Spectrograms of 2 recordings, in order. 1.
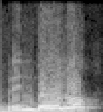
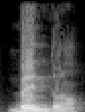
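النبر على المقطع الثاني. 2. النبر على المقطع الأول. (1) "ما اقولش بريندونو" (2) "بقول بريندونو"

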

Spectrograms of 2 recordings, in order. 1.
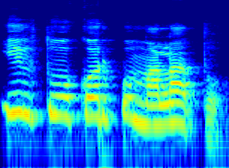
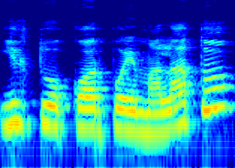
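এটা সাধারণ বিবৃতির সুরে বলা হয়। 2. এটা প্রশ্ন করার সুরে বলা হয়। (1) "তোমার শরীর অসুস্থ" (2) "আমি আপনাকে জিজ্ঞাসা করতেছি"

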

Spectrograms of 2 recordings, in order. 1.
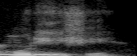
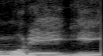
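L'ultima sillaba inizia con un suono ch dolce. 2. L'ultima sillaba inizia con un suono k duro. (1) "in realtà la pronuncia è Murici" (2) "io pure lo chiamavo Murichi"

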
